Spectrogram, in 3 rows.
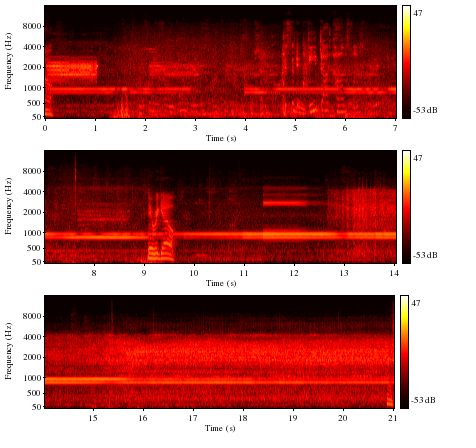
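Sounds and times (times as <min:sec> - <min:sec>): two-tone attention signal: 0:00.0 - 0:16.6.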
